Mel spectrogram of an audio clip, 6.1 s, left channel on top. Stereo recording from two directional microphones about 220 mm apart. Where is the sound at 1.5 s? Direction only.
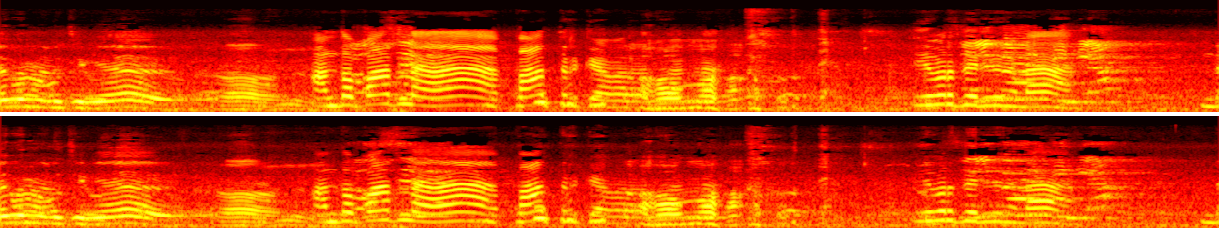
Centre (ahead or behind).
